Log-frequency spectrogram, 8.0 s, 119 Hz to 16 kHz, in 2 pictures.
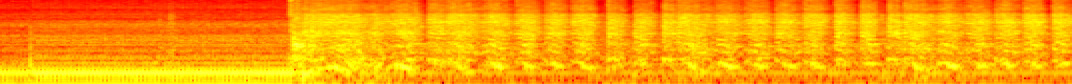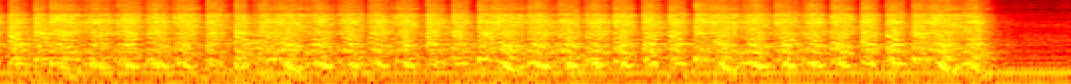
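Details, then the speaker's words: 1985 Chevy C10, high-compression 383 stroker small-block, carb bowls freshly filled, new accelerator pumps, starter acting up: steady cranking at about three turns per second for over six seconds with no firing. Cranks but no spark; owner suspects the distributor control module. "yeah I don't think she's firing it don't sound like it foreign I don't know about y'all but I didn't see no fire yep no fire"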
